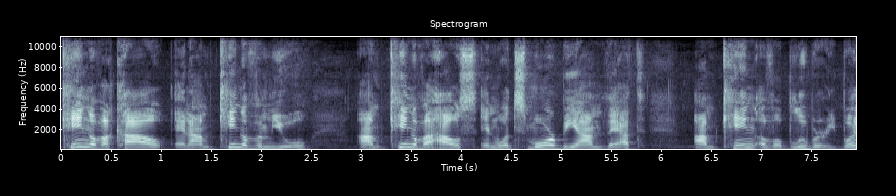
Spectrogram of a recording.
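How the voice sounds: The clip features a natural reading voice.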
